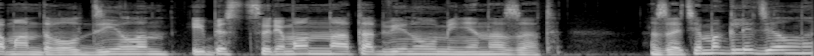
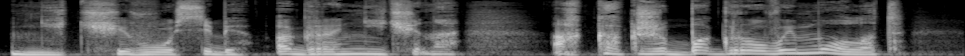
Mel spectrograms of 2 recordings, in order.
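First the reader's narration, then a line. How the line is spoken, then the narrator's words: Hissed. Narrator (Russian): зашипел Алан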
